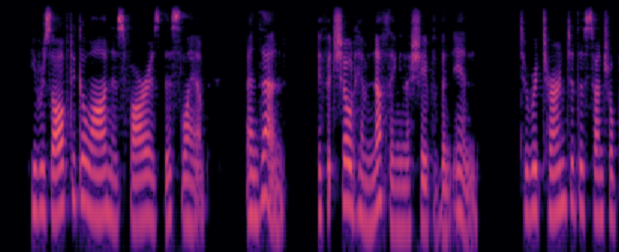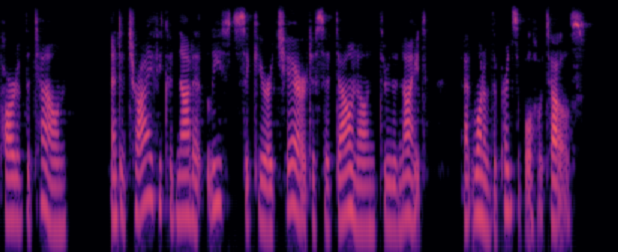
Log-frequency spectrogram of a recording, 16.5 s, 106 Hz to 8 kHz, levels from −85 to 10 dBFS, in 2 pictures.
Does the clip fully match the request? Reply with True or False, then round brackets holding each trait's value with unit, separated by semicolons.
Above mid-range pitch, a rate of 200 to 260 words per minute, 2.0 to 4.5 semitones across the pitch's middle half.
True (200 Hz; 205 wpm; 3.8 semitones)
